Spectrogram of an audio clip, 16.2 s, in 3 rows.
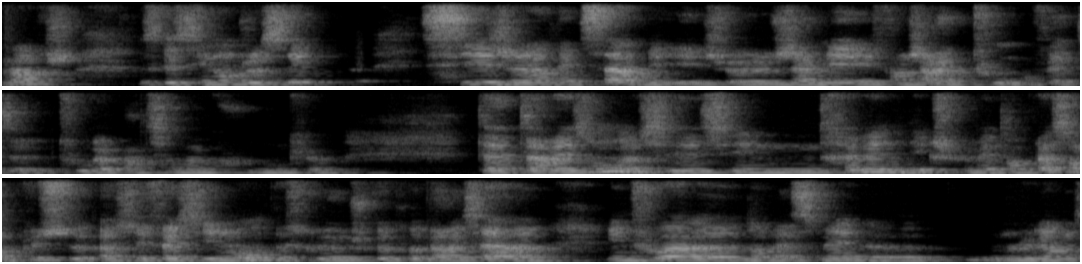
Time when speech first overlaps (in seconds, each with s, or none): none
